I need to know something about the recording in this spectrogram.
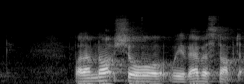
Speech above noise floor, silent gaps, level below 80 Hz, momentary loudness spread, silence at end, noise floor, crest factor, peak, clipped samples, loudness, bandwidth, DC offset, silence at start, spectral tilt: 38 dB; none; -46 dBFS; 5 LU; 0 s; -55 dBFS; 16 dB; -4 dBFS; under 0.1%; -18 LUFS; 9.8 kHz; under 0.1%; 0.75 s; -6.5 dB/octave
